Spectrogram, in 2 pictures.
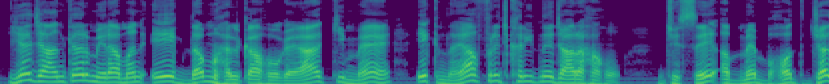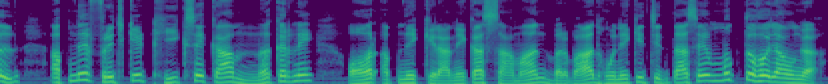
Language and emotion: Hindi, happy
